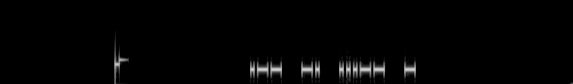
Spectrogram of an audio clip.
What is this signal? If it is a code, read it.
Morse code, heard as a keyed tone, about 34 wpm, spaced as for 25 wpm, 700 Hz. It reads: WN3T
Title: USA Call Signs - 4 Characters - 2x Character Spacing - 35wpm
